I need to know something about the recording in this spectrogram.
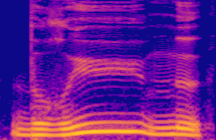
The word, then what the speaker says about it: brumeux: Okay, final X not pronounced, so you get this E and then U. Brumeux.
